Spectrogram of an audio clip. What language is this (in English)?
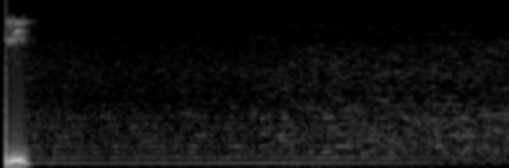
Chinese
